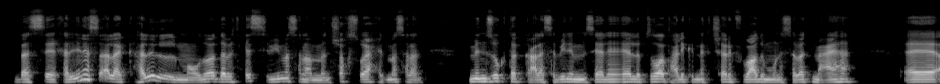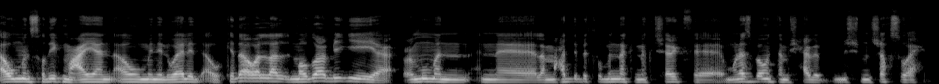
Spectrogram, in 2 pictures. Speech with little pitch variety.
Yes: narrow, 2.3 semitones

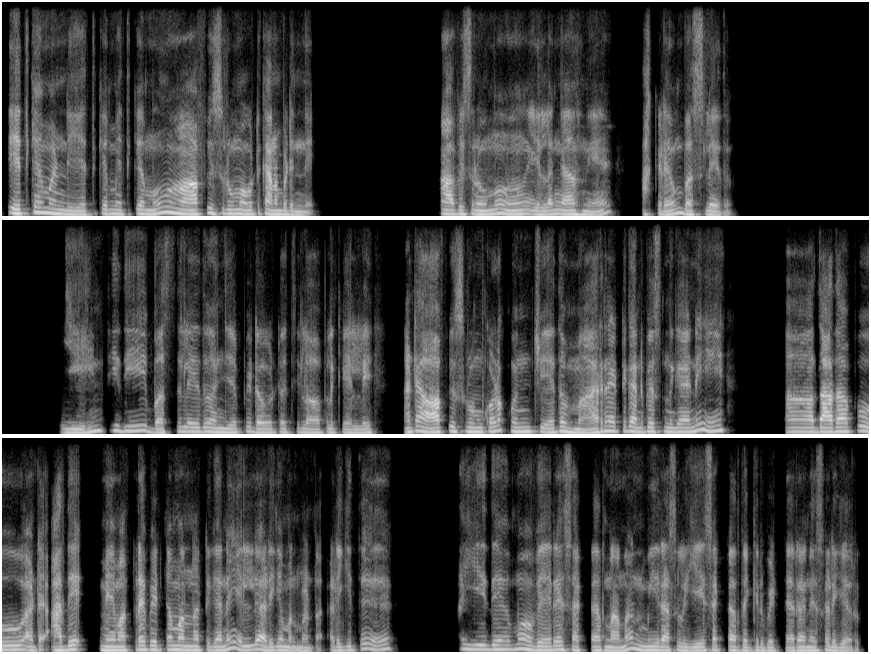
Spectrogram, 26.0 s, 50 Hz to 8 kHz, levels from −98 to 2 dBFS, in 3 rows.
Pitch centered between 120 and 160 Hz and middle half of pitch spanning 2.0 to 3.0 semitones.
No: low, 135 Hz; average, 3.7 semitones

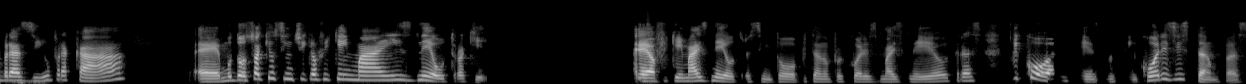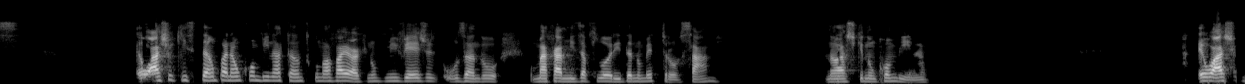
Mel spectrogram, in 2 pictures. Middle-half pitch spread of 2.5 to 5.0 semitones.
No: wide, 5.6 semitones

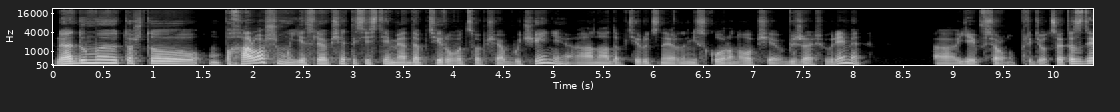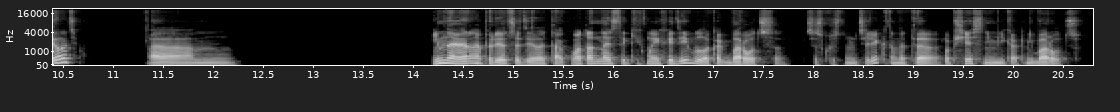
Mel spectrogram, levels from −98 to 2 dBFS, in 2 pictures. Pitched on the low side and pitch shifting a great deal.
Yes: low, 120 Hz; wide, 6.8 semitones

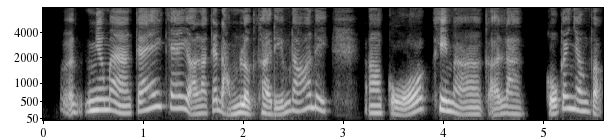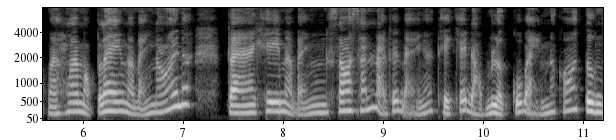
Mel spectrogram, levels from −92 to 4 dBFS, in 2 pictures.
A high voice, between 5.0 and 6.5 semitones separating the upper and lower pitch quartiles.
Yes: high, 230 Hz; wide, 5.4 semitones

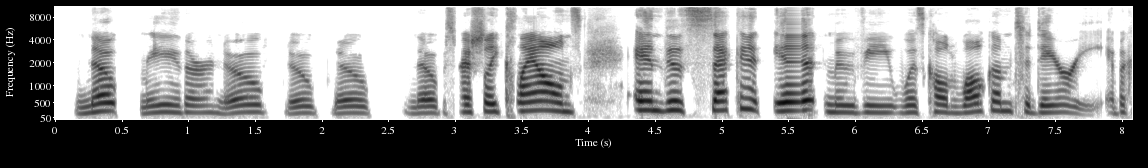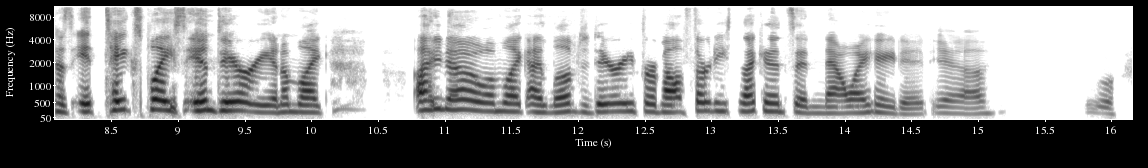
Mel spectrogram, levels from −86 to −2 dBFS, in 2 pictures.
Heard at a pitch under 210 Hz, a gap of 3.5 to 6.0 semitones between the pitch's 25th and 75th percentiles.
No: high, 220 Hz; average, 4.0 semitones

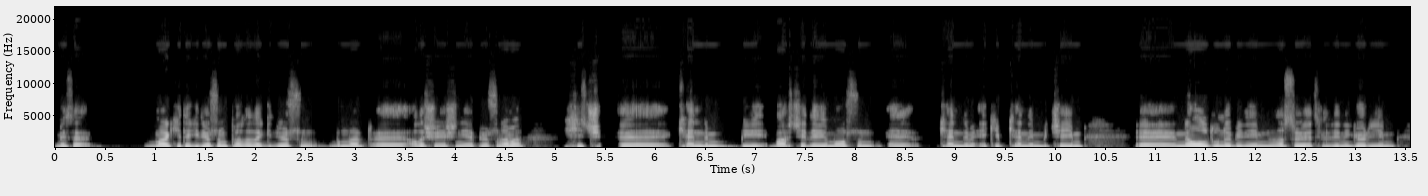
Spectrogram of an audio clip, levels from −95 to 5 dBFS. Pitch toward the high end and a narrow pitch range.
No: low, 110 Hz; narrow, 2.1 semitones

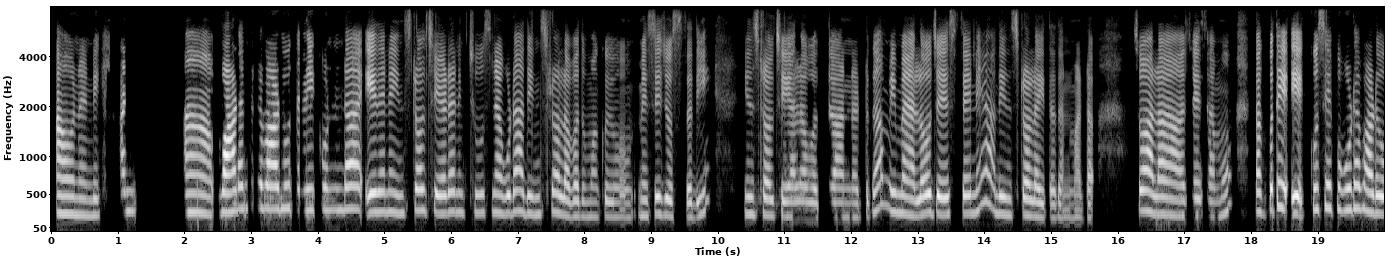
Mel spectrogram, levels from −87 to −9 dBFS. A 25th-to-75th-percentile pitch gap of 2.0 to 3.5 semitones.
No: average, 4.1 semitones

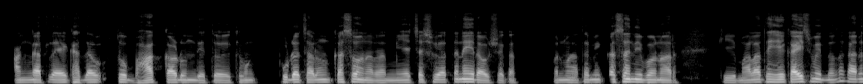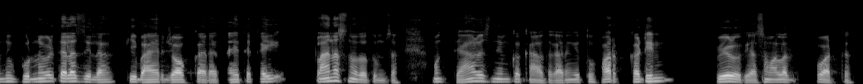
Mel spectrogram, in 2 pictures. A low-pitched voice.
Yes: low, 110 Hz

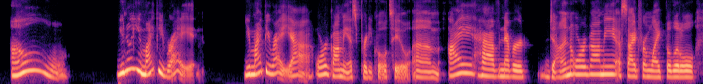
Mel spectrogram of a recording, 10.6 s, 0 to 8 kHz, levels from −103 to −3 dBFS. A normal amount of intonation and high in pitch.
No: wide, 6.2 semitones; high, 215 Hz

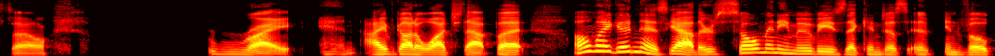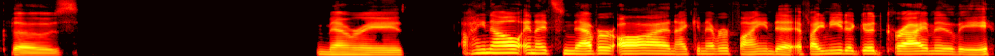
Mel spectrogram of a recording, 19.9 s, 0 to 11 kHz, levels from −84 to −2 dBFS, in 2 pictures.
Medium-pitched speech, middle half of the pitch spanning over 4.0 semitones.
Yes: medium, 145 Hz; average, 4.7 semitones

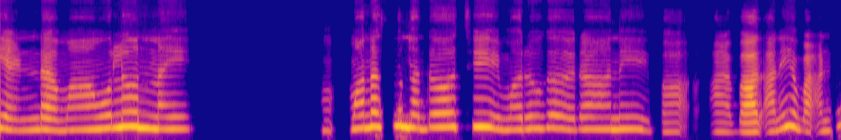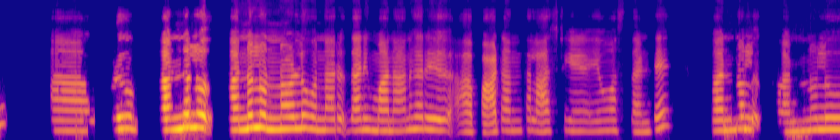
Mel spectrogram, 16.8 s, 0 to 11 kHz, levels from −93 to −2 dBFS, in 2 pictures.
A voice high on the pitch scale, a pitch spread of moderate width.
Yes: very high, 270 Hz; average, 3.0 semitones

